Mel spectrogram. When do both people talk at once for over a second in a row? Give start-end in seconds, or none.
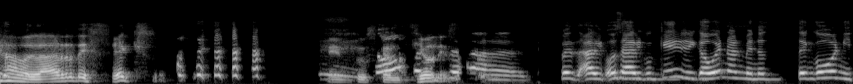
3.3-4.7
